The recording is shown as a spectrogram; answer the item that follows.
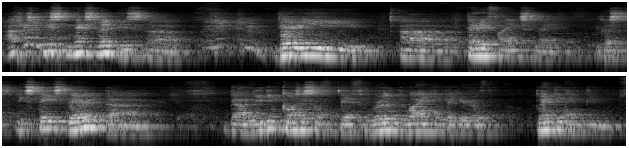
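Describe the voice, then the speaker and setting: A young man giving a stage product presentation, animated and calling for replies from the audience. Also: medium pitch, a little slow, a little hiss or hum. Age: young adult. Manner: animated, audience call-and-response. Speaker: business development presenter. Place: large hall, heard from the mic at a distance. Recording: echoey hall from far off.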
